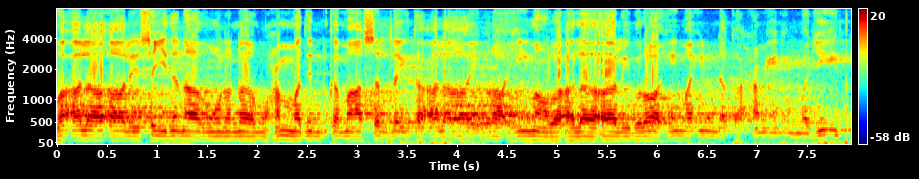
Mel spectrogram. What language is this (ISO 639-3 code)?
hin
